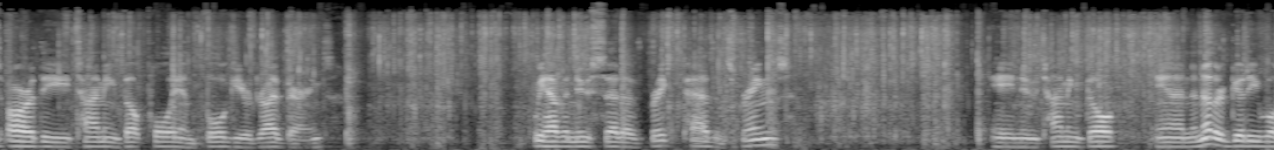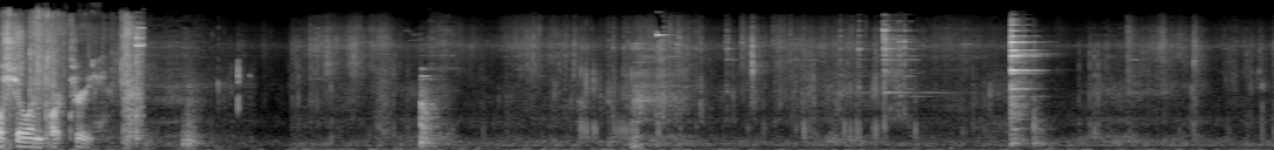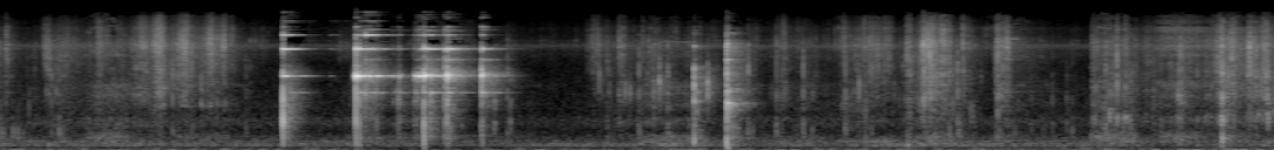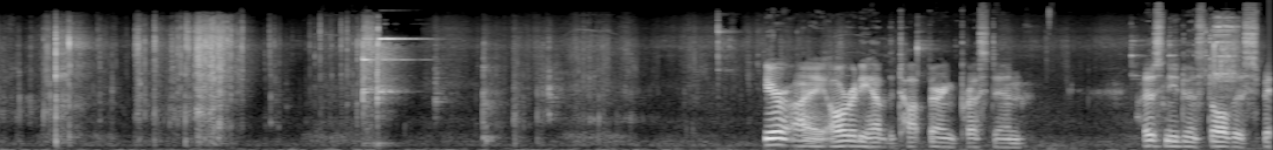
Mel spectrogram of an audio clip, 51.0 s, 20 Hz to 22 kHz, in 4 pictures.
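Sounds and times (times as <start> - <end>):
packaging crinkling: 0.0 - 14.2, 33.2 - 41.9, 43.2 - 45.9
metal parts clinking: 49.6 - 50.8.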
